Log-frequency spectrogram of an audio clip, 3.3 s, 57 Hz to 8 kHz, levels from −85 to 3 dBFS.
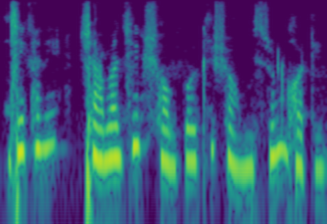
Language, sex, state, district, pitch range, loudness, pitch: Bengali, female, West Bengal, North 24 Parganas, 225-290 Hz, -17 LUFS, 245 Hz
